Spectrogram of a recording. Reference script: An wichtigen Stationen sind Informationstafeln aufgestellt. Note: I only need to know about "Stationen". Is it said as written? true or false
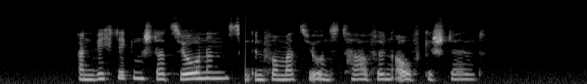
true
